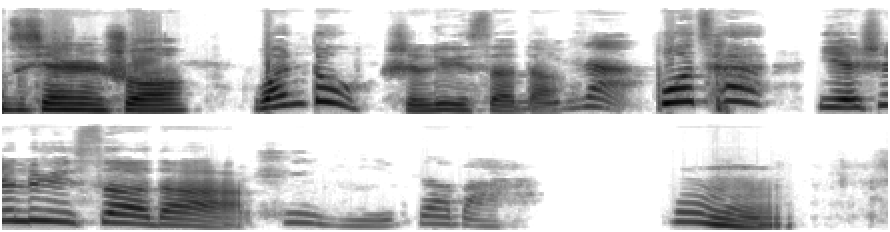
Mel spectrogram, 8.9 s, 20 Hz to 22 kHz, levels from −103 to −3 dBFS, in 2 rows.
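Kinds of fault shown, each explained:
Microphone overload: the loudest peaks crackle harshly, their tops flattened about 1 to 4 dB past the limit, likely from excessive input gain; the grit appears only on peaks.
Microphone volume stepped down: voice and background drop together in abrupt single steps of about 5, 4 and 3 dB, likely software reacting to clipping, not a gradual fade.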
